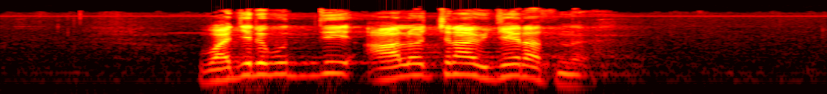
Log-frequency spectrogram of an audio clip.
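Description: A woman announces over a loudspeaker in a large hall.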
